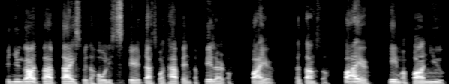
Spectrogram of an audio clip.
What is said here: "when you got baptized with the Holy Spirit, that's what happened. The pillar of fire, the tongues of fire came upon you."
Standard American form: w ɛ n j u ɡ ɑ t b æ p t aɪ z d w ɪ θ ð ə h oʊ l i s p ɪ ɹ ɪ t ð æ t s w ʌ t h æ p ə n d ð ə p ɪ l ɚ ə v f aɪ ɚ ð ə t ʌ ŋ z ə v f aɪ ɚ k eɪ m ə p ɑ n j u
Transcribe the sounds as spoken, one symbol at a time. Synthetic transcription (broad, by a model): w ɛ n j u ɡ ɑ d b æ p t aɪ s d w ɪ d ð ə h oʊ l i s p ɪ ɹ ɪ t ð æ t s w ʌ t h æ p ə n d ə p ɪ l ɚ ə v f aɪ ɚ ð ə t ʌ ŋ s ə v f aɪ ɚ k eɪ m ə p ɑ n j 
